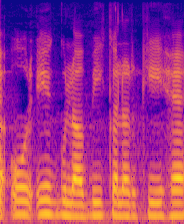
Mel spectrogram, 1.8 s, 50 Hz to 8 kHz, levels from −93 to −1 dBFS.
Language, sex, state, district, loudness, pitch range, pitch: Hindi, male, Uttar Pradesh, Shamli, -16 LUFS, 165-175 Hz, 170 Hz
